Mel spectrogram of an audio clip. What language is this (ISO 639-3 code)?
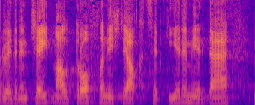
gsw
